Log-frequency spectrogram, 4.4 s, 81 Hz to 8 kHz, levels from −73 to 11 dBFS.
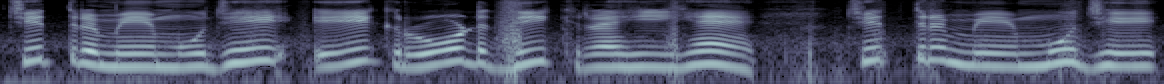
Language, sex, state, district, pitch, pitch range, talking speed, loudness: Hindi, female, Madhya Pradesh, Katni, 235 Hz, 215-280 Hz, 150 wpm, -17 LUFS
